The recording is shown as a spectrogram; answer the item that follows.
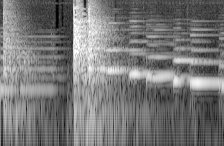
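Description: Electronic keyboard playing single-note melody lines in a piano voice, the notes stepping down in pitch after the first second. Two sharp noisy hits break in, one at the start and a louder one just before a second in.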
